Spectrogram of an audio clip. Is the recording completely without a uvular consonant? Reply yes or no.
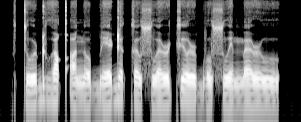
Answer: no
